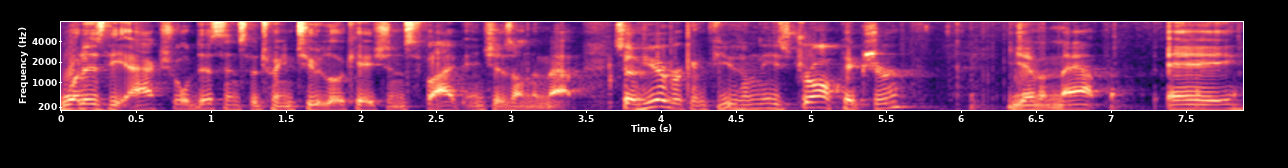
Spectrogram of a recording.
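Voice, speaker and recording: The speech moves at a moderate pace while noticeable noise runs behind it. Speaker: math tutor. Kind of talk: tutorial. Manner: casual.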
